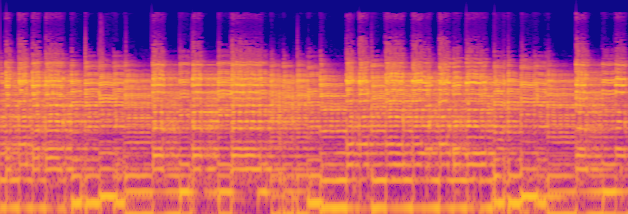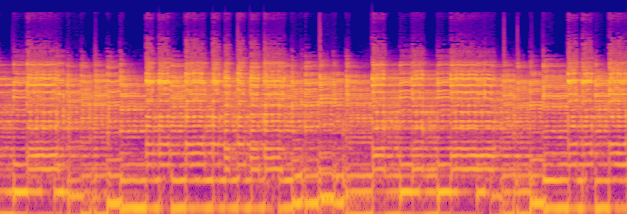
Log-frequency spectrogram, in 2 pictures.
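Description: Clavinet playing a funk jam: a repeating bass line in the low notes under short, rhythmic chord stabs.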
